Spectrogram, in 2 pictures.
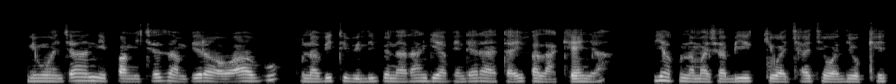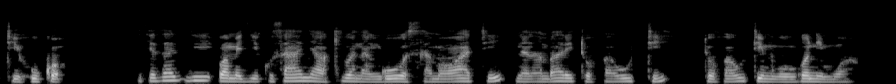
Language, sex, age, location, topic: Swahili, male, 18-24, Nakuru, government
